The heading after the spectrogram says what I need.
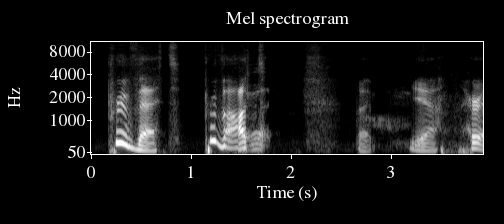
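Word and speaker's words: Привет: So I don't even know how to say it, but it's Privet.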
